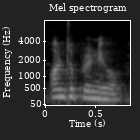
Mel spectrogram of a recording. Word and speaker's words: entrepreneur: I know it is very confusing to pronounce this word, but yes, this is a correct pronunciation, entrepreneur.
